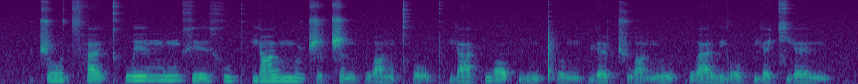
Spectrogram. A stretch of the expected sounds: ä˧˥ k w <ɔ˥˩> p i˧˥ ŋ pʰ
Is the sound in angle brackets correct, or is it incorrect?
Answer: correct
